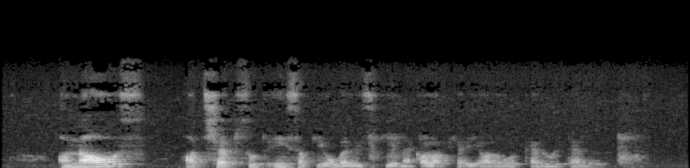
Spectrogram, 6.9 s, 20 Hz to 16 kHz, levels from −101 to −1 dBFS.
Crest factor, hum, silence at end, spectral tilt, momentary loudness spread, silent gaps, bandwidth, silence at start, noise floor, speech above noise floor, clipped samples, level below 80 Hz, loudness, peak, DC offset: 24 dB; none; 0.5 s; -5.5 dB/octave; 22 LU; none; 9.8 kHz; 0.6 s; -59 dBFS; 36 dB; under 0.1%; -72 dBFS; -22 LUFS; 0 dBFS; under 0.1%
